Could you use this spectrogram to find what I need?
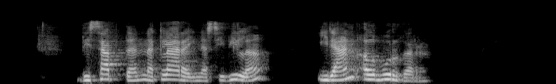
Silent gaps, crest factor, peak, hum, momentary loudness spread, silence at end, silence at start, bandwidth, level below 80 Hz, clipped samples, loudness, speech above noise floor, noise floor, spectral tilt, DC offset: none; 18 dB; -2 dBFS; none; 9 LU; 1.3 s; 0.8 s; 8.2 kHz; -60 dBFS; under 0.1%; -17 LUFS; 63 dB; -80 dBFS; -4.5 dB/octave; under 0.1%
